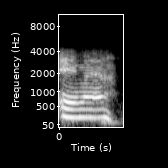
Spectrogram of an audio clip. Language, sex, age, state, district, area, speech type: Telugu, female, 30-45, Andhra Pradesh, Eluru, rural, conversation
